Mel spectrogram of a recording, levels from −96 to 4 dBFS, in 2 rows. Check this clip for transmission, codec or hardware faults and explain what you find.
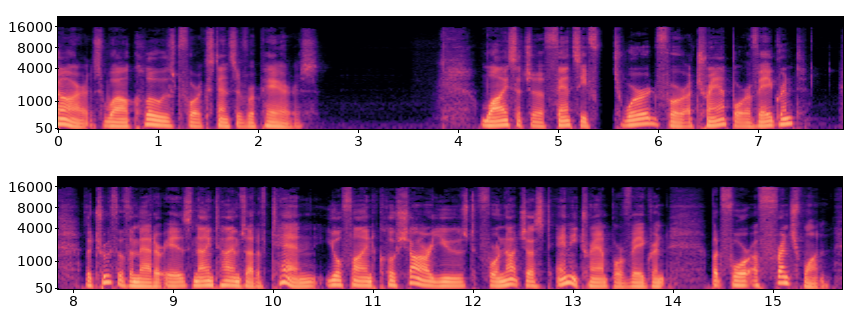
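Two kinds of trouble show up, both bunched around the 5.4 to 6.1 second mark, right after "such a fancy".

The first is what sounds like a long network dropout, from 5.37 to 5.57 s. The speech stops arriving and the receiver fills in by stretching the last bit of sound, which comes out as a buzzy tail that fades away, ending in about 110 ms of near silence. Roughly 180 ms of the actual speech never plays. When the audio picks back up, that chunk is simply gone. The likely cause is a burst of packets that went missing in transit.

The second is a lost packet rebuilt from error correction, which happens three times: 5.55 to 5.57 s, 5.64 to 5.66 s, and 6.08 to 6.14 s. Each time a 20 ms packet dropped out, but the next packet was carrying a low-bitrate backup copy of it, and the decoder played that copy. So there's no hole, just a short stretch that sounds rougher and grainier. 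The last one also adds about 9 ms of extra length.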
